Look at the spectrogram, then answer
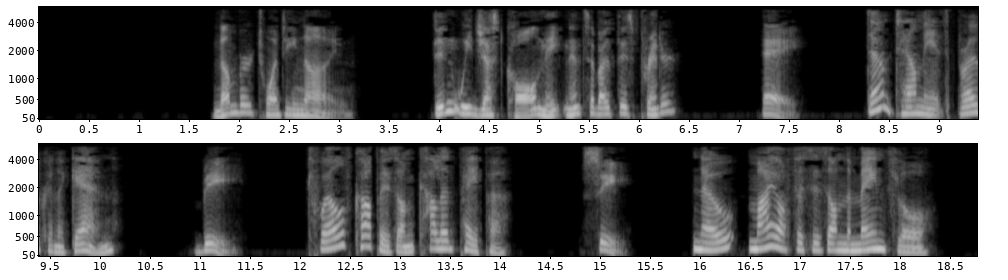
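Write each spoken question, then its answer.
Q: Didn't we just call maintenance about this printer?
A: A: Don't tell me it's broken again.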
